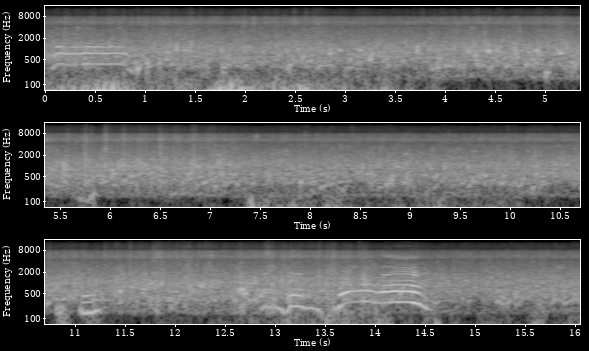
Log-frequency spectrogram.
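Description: Steady rush of a shallow river flowing over gravel, with water sloshing in a bucket as a sluice's miner's moss mat is rinsed in it.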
